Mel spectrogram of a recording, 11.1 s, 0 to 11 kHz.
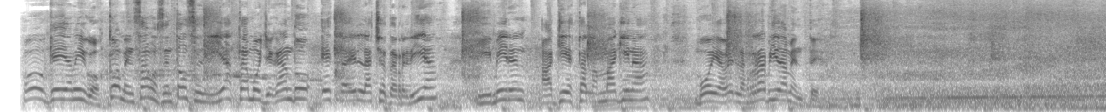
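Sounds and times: bus engine humming: 0:00.3 - 0:11.0.

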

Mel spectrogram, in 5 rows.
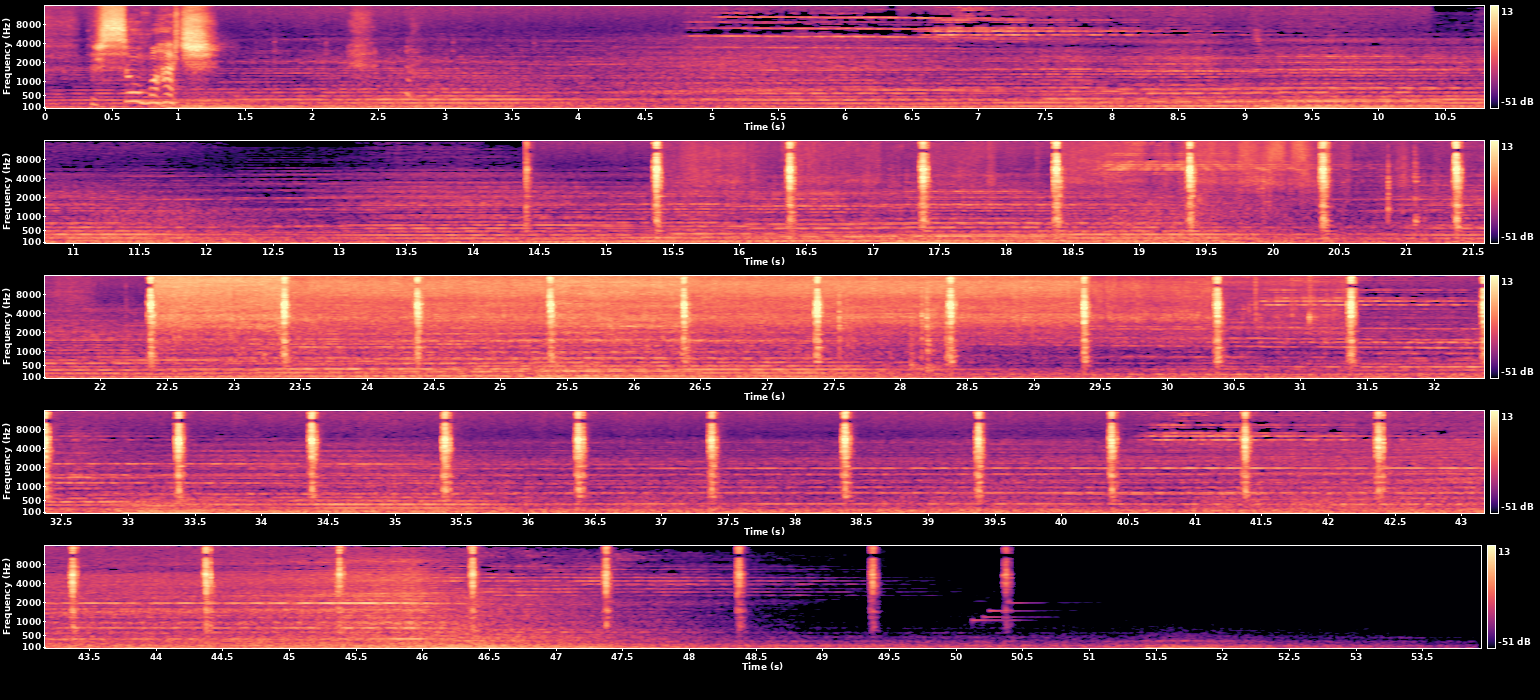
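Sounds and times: dark droning film music: 0:00.0 - 0:53.9
clock-like ticking: 0:15.2 - 0:20.6, 0:21.2 - 0:21.6, 0:22.4 - 0:28.6, 0:29.4 - 0:46.6, 0:47.4 - 0:47.6, 0:48.3 - 0:48.6.

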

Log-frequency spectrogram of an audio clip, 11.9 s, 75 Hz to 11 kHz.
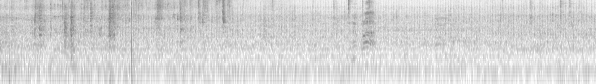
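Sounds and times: drilling rig engine running: 0:00.0 - 0:11.9.

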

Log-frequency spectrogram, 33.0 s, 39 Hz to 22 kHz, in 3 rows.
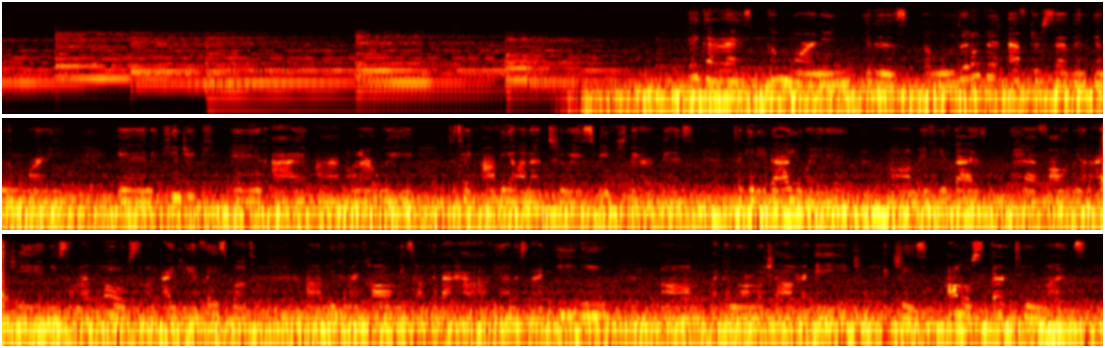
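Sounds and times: vehicle and road rumble: 0:05.8 - 0:33.0
woman talking: 0:06.9 - 0:33.0.

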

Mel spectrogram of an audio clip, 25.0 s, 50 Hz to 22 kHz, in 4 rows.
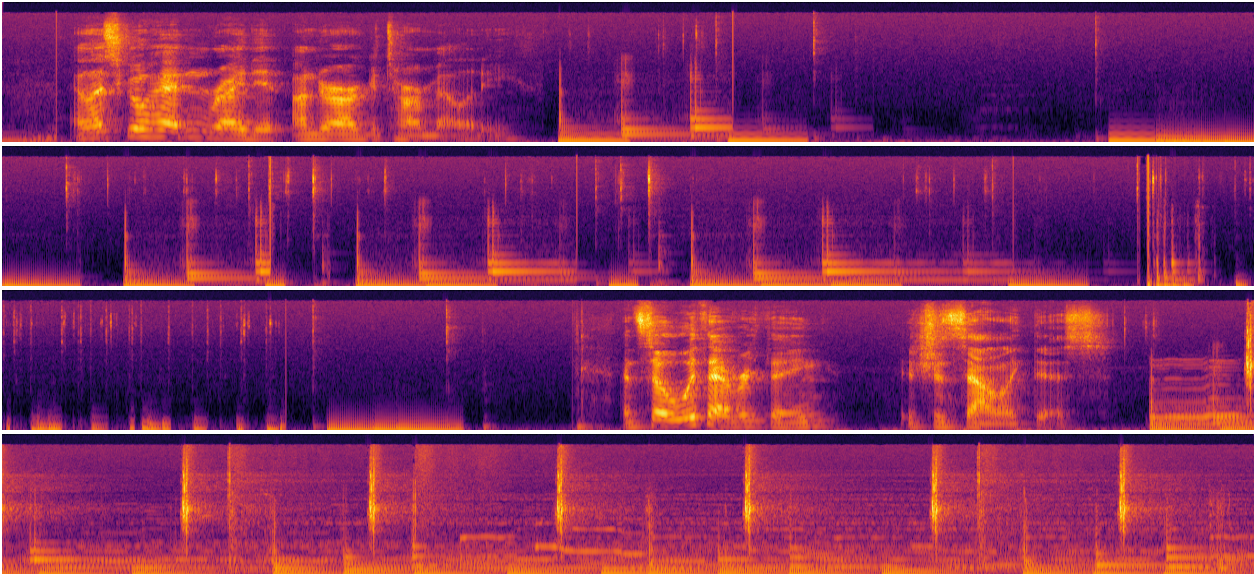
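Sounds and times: plucked guitar melody: 0:02.8 - 0:04.4, 0:05.5 - 0:14.8, 0:18.3 - 0:25.0
plucked synth sub bass: 0:05.6 - 0:08.7, 0:11.3 - 0:14.9, 0:18.3 - 0:25.0.

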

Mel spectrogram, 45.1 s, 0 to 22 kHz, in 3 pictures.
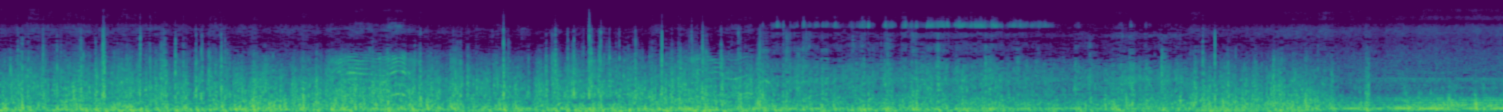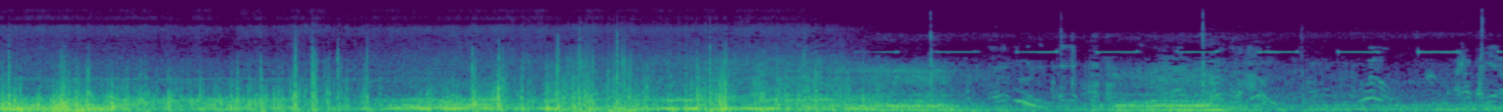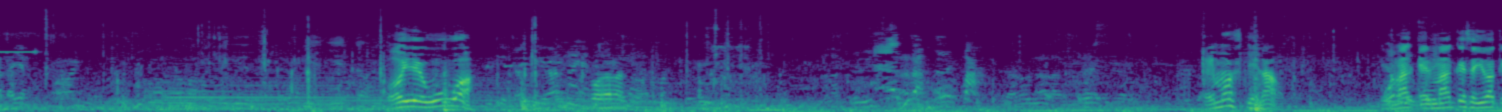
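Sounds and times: motorboat engine running: 0:00.0 - 0:38.6
wind and water noise: 0:00.0 - 0:45.0
voices: 0:03.0 - 0:04.7, 0:19.7 - 0:45.0
short high beeps: 0:23.5 - 0:30.5.

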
